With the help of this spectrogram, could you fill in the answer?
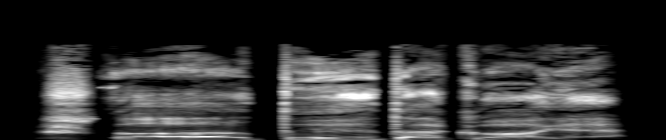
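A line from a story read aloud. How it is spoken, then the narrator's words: Hoarse rasp. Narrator (Russian): прохрипел он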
